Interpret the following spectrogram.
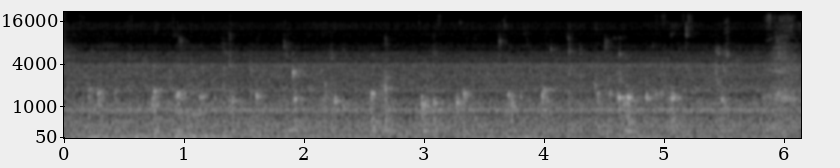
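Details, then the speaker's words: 1 m electric fireplace-humidifier: irregular bubbling plops and drips over a faint steady hum as the evaporator gurgles boiling off water, a noted drawback of this unit. "кстати что минус этого камина в том что он достаточно сильно бочкой и сейчас вы слышите как булькает камин клей испарения воды"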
